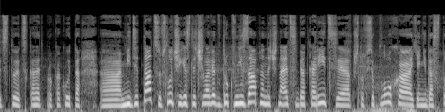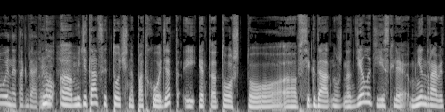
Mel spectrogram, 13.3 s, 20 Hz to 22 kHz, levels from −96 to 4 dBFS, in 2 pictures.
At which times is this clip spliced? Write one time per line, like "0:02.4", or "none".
0:05.3
0:09.4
